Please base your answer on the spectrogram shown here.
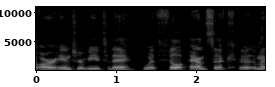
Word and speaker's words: Hanžek: Welcome to our interview today with Filip Hanžek. Am I saying that correctly? I usually just call uh, you Boris. uh, my surname is pronounced Hanžek, but that's okay.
